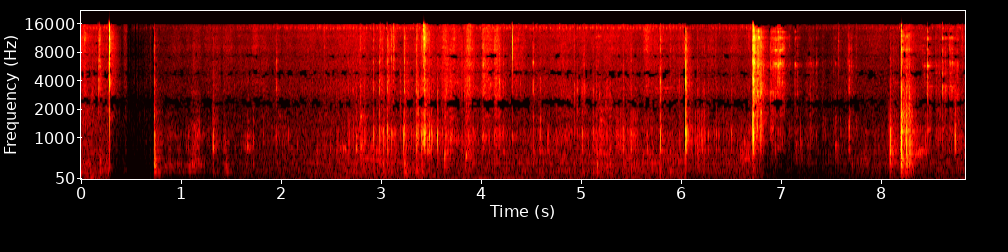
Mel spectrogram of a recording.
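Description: Small screwdriver working on the plastic casing of a cheap hand-crank dynamo flashlight to open it: scattered light clicks and taps of plastic and metal, with two sharper clicks near the end.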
